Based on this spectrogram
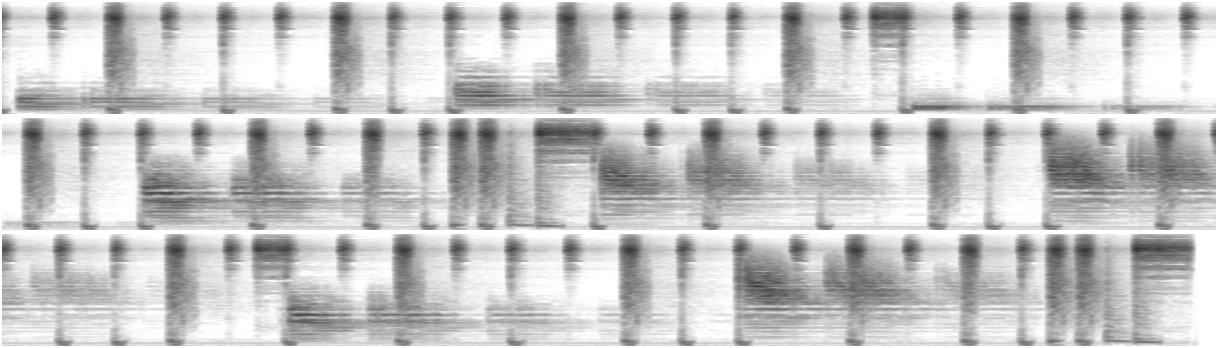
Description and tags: Minor-chord-synth-loop
electro, lofi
